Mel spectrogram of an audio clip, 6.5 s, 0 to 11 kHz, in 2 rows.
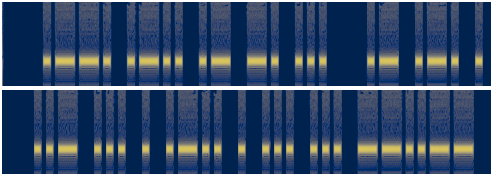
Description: Morse code, heard as a keyed tone, about 30 wpm, 1000 Hz. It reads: PLANS ARE USELESS,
